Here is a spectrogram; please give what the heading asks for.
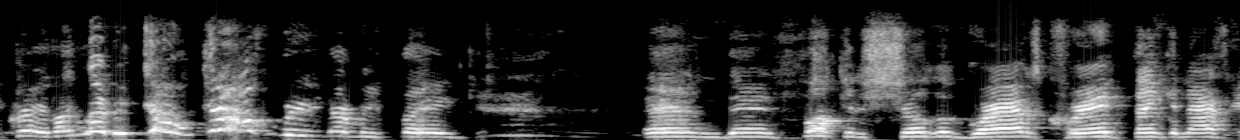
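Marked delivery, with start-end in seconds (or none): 0.4-1.5 high panicked let me go; panicked plea. Retold or imitated. Craig pinned by his uncle, a high panicked plea. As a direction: squeal to be let go. Craig struggling, retold quote.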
